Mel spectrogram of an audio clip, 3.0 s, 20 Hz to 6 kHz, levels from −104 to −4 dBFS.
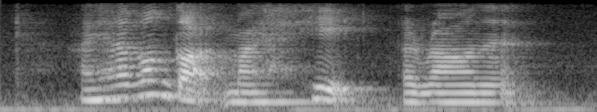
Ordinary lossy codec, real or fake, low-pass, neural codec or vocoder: AAC, 48 kbps; real; 5.4 kHz; none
